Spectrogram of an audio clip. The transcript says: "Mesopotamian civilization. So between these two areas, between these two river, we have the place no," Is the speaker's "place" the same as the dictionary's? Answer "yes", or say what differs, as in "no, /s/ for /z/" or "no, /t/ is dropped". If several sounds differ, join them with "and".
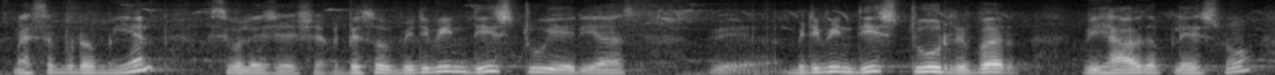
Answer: yes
